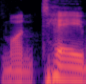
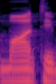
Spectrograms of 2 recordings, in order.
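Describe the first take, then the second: First: The name ends with an 'ay' sound. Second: The name ends with an 'ee' sound. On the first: The speaker calls it right. "there's an accent on the E" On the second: The speaker calls it wrong. "everybody's been saying his name wrong"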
